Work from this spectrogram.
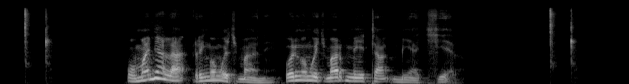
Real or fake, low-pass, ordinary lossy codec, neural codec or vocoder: fake; 14.4 kHz; AAC, 96 kbps; codec, 44.1 kHz, 7.8 kbps, DAC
